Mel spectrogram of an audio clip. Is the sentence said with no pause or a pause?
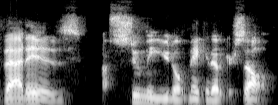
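pause. It is said with a slight pause inside.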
